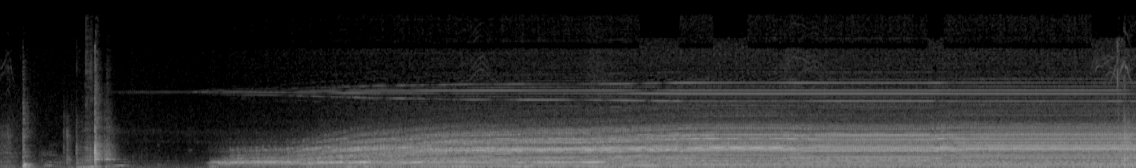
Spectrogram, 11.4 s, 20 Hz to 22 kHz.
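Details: New Harvey wood lathe with original spindle bearings at about 1600 RPM, before bearing replacement, measured about 64 average: steady, fairly loud high whine with several ringing tones, pointing to the spindle, possibly its bearings.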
